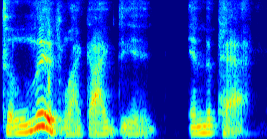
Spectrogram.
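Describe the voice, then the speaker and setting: A woman speaks at a very slow pace with a very deep, low pitch. Her tone is dark and mellow, edged with vocal fry. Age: 80s+. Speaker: domestic abuse survivor and trauma recovery speaker. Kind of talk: motivational talk to camera.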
